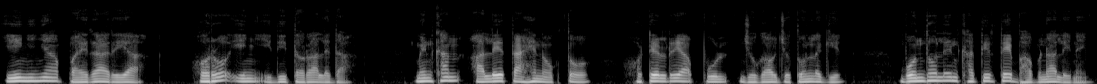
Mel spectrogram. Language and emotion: Santali, sad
